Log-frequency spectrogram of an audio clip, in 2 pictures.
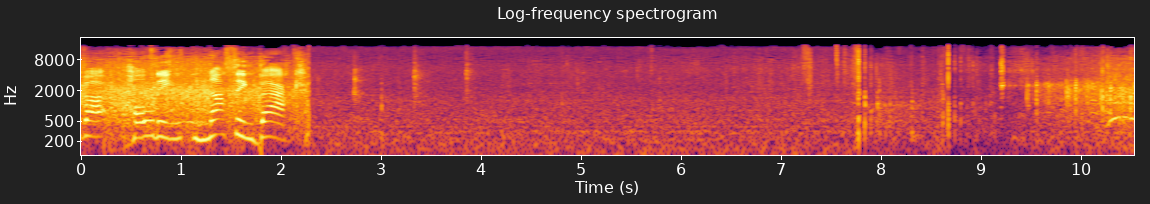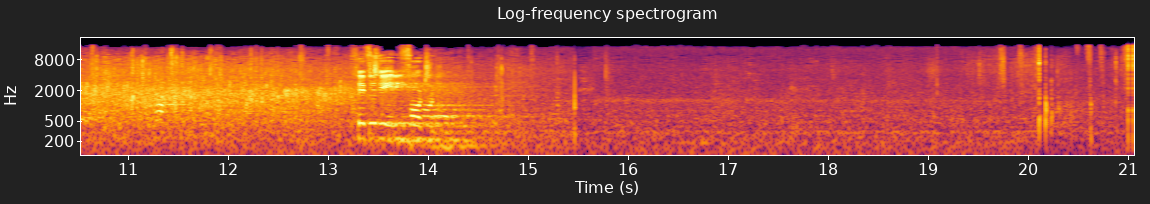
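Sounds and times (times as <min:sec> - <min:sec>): crowd applause: 0:00.0 - 0:02.3, 0:09.4 - 0:13.5
racket hitting ball: 0:07.6 - 0:09.4, 0:19.8 - 0:21.0.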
